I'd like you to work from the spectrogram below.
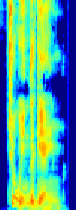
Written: to win the game

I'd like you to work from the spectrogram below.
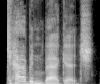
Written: cabin baggage

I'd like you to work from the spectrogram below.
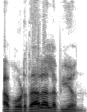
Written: abordar al avion

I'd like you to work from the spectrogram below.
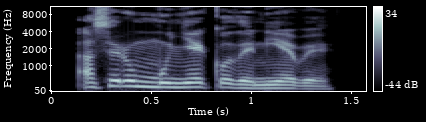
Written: hacer un muneco de nieve

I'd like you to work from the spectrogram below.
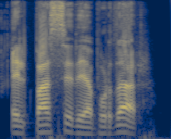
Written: el pase de abordar

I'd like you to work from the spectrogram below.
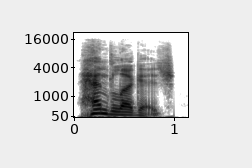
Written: hand luggage

